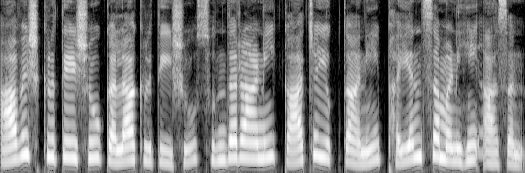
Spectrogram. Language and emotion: Sanskrit, neutral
